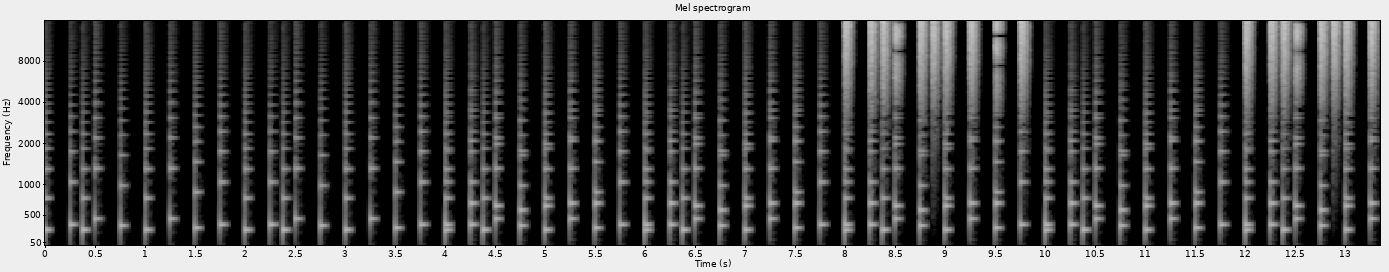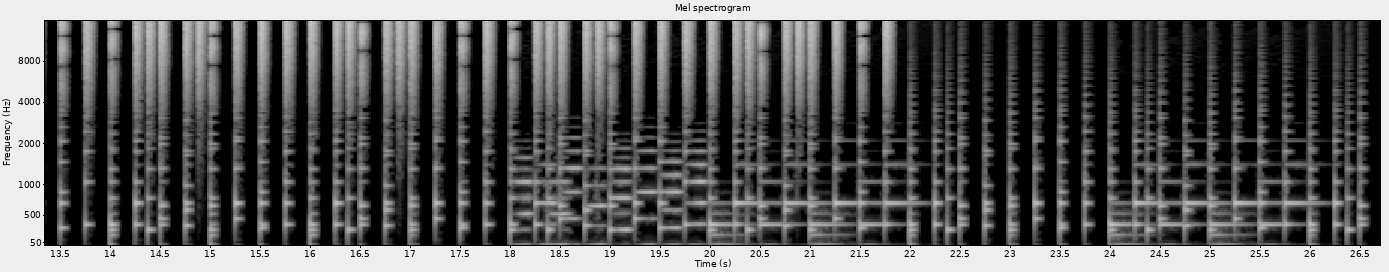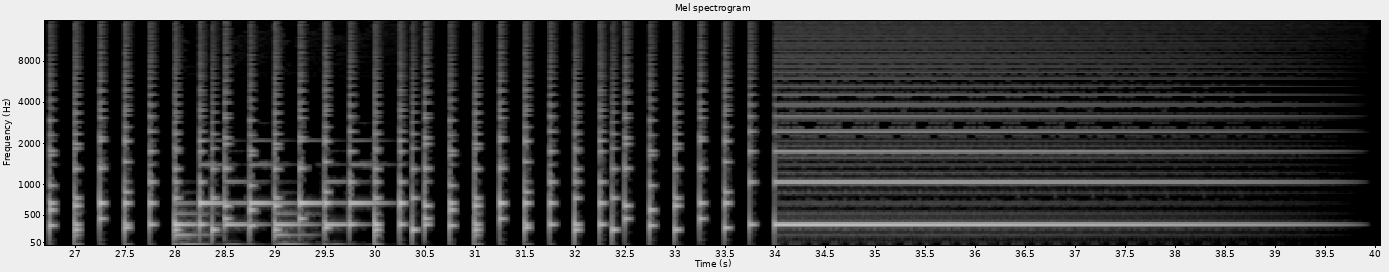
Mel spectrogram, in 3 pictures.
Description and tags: Little, happy tune - 22.10.2015
A little track I did using nanoloop for Android.
It's always nice to hear what projects you use it for.
For more stuff you can also check out my pond5-profile:
Or on the Unity Asset Store (including free assets):
easy, gaming-console, 80s, 90s, positive, retro, nanoloop, comedy, 8-bit, handheld, achievement, chiptune, console, adventure, video-game, eightbit, digital, funny, cartoon, medium-tempo, happy, chip, gaming, game, uplifting, vintage, proud, fun, cheerful, music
